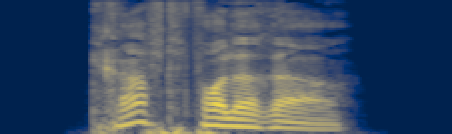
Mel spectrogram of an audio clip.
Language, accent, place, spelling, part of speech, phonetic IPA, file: German, Germany, Berlin, kraftvollerer, adjective, [ˈkʁaftˌfɔləʁɐ], De-kraftvollerer.ogg
- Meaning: inflection of kraftvoll: 1. strong/mixed nominative masculine singular comparative degree 2. strong genitive/dative feminine singular comparative degree 3. strong genitive plural comparative degree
